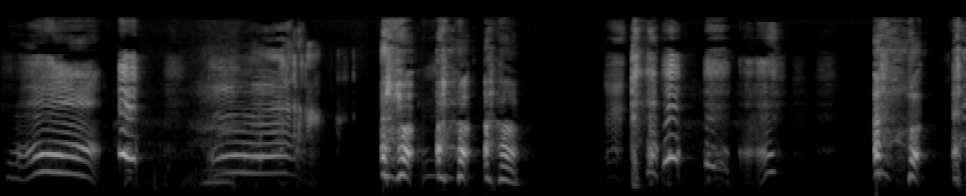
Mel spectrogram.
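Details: Young boy gives short, deliberate fake coughs, mixed with high, voiced laughing and babbling because he thinks coughing is funny; voluntary cough.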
